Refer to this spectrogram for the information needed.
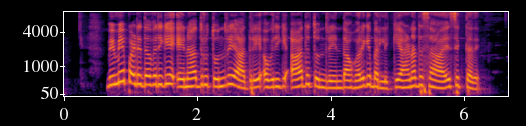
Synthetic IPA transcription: ʋimepɐɽed̪ɐʋɐɾiɡe̞ʔeːnaːd̪ɾuːt̪o̞nd̪ɾɛaːd̪ɐɾe̞ʔɐʋɐɾiɡe̞ʔaːd̪ɐt̪o̞nd̪ɾejind̪ɐɦɔɾɐɡe̞bɐɾɐlikːe̞ɦɐɳɐd̪ɐsɐɦaːjɐsik̚t̪ɐd̪e̞

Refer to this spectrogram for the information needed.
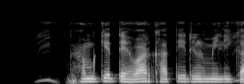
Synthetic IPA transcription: həmket̪ɛɦʋaːɾkʰaːt̪eɾɪɽ̃mɪlika

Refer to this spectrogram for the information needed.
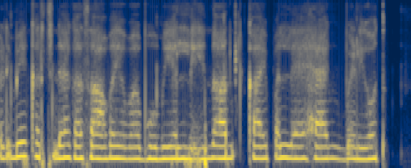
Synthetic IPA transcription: kɐɽḭmeːkɐɾt͡ʃːinaːɡɐsaːʋɐjɐʋɐbʱuːmijɐlːinaːnkaːjpɐlːehaːŋɡbeɭijoːt̪

